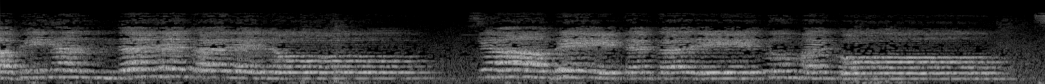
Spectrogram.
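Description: A group of women singing a Jain devotional song together, with long held notes and a short break for breath about halfway through.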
